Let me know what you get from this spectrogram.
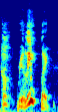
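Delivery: high, loud fake delight; mock surprise. Chow fakes joy at Mei Li's news, high and loud. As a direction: squeal it out in forced cheer.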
